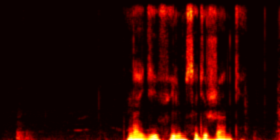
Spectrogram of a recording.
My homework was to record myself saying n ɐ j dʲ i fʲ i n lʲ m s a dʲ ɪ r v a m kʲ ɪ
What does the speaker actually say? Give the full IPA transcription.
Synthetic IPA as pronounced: n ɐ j dʲ i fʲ i lʲ m s ə dʲ ɪ r ʐ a n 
